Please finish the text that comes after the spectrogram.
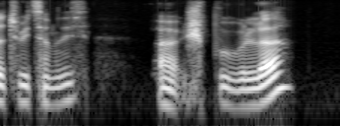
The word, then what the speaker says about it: Spule: SP is pronounced like it as if it were SHP. So let's read some of these. Spule. Spule.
